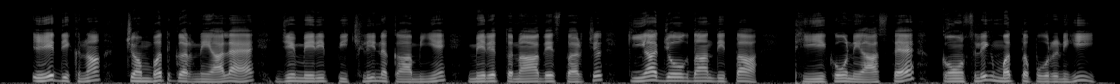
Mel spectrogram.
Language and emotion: Dogri, surprised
